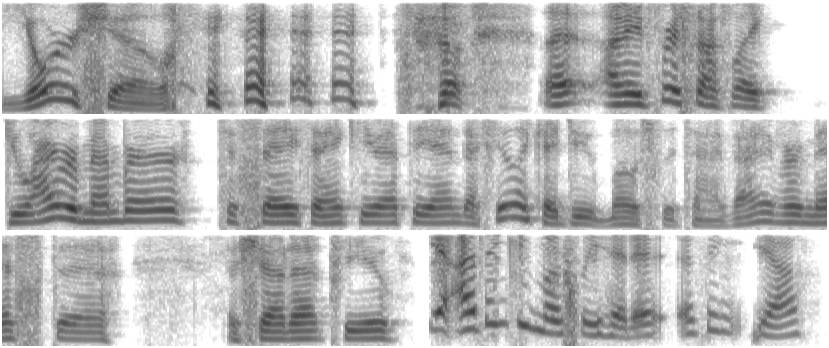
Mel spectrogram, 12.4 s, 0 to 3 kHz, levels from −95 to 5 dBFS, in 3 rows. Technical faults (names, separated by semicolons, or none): aliasing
